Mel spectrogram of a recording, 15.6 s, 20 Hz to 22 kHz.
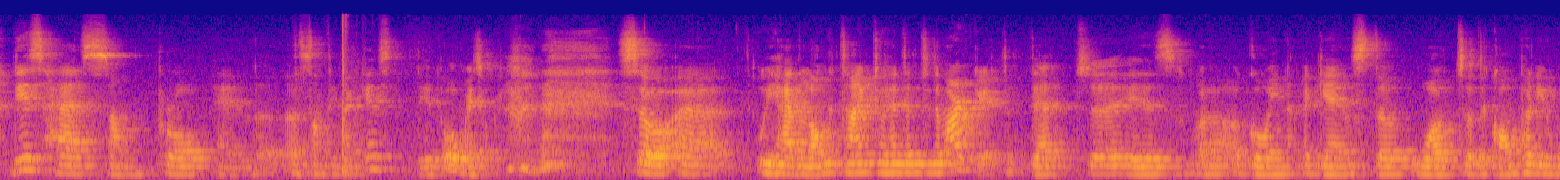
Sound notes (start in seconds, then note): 4.9 laugh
